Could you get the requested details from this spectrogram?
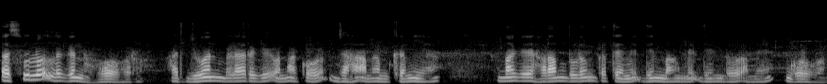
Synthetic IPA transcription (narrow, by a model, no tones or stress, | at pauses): əsulɔʔləɡənhɔɾ | aɾd͡ʒuwanbɛɽaɾɛɡɛɔna̰kɔd͡ʒaɦã̰ʔa̰mɛmkəmija | ɔnaɡɛɦaɽamd̪uɽəmkat̪ɛmit̪̚ˀd̪inbaŋmit̪̚d̪ind̪ɔʔa̰mɛɡɔɽɔɡam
